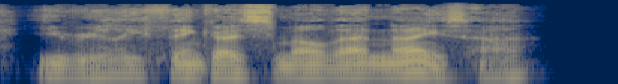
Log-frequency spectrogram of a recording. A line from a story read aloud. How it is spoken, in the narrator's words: I chuckled quietly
